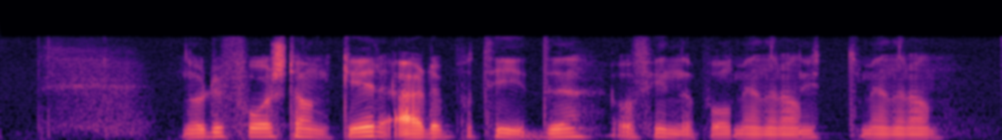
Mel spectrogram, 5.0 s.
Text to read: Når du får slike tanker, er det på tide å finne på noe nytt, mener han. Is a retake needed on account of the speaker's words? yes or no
yes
